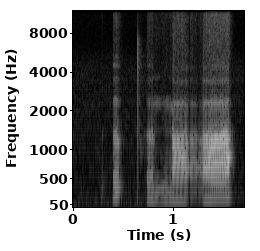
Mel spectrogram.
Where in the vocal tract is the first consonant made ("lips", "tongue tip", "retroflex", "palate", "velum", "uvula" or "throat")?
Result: throat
